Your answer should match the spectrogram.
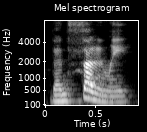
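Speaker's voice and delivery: ordinary delivery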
